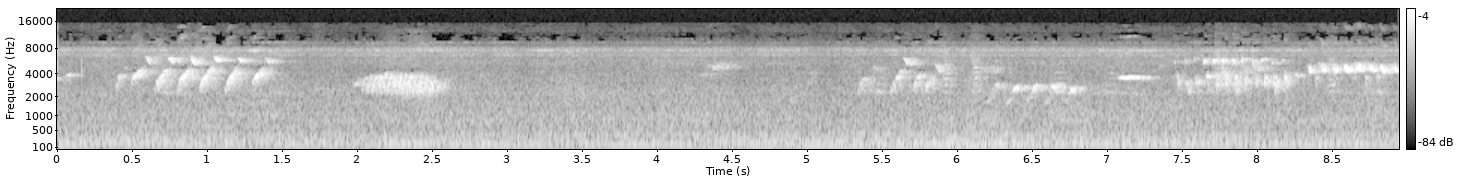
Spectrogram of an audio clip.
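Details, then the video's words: Canary in Algeria giving short bursts of chirpy trills separated by pauses, including a buzzy rolled note and fast twittering phrases, against a steady low hum. "كناري صوة جميل"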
